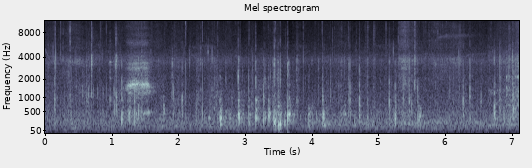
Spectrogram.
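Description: Light rain pattering and dripping on a tarp, many small drops falling at irregular intervals.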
